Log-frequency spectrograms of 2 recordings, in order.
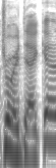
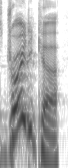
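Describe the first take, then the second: First: "Droideca" said droy-DECK-uh; wrong pronunciation. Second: "Droidica" said droy-DEE-kuh; corrected pronunciation. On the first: Retelling a correction to a friend, "Droideca" with DECK in the middle. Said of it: "It's not Droideca". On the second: Retelling a correction to a friend, "Droidica" with DEE in the middle. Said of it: "it's Droidica". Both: Retold or imitated.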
